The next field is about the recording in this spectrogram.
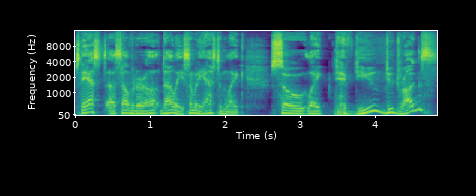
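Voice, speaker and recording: Speaking at a fairly quick pace, a man uses a medium pitch with ordinary variation, a somewhat breathy voice and very even loudness. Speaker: podcast host, sport scientist. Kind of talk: casual chat.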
